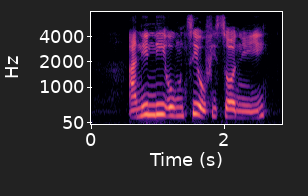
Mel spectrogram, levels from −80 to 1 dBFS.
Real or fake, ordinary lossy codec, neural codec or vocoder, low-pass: fake; Opus, 64 kbps; vocoder, 44.1 kHz, 80 mel bands, Vocos; 7.2 kHz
